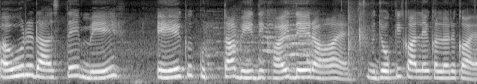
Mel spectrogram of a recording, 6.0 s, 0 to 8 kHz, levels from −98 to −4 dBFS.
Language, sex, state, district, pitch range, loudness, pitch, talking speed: Hindi, female, Uttar Pradesh, Saharanpur, 235-275 Hz, -14 LUFS, 250 Hz, 160 wpm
